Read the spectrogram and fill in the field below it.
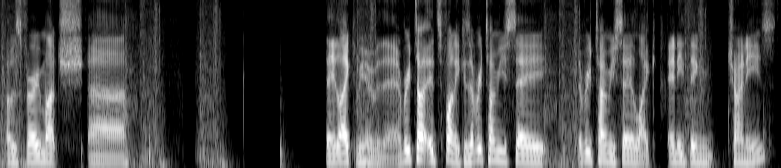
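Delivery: normal talking voice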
